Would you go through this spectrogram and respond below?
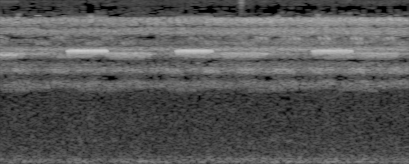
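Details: Field crickets calling in mist: a continuous thin, high ringing chorus broken by three louder chirp bursts, each lasting under half a second, in a short stretch.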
